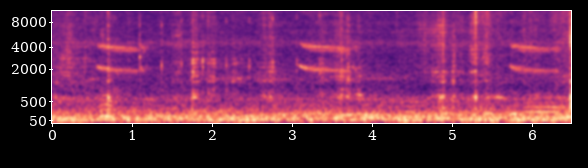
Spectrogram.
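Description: A bird repeats a short, falling chirp about every two and a half seconds, with scattered light clicks and knocks from gear being handled over a low rumble.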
